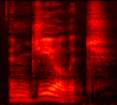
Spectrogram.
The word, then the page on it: An Dìollaid: Scottish Gaelic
